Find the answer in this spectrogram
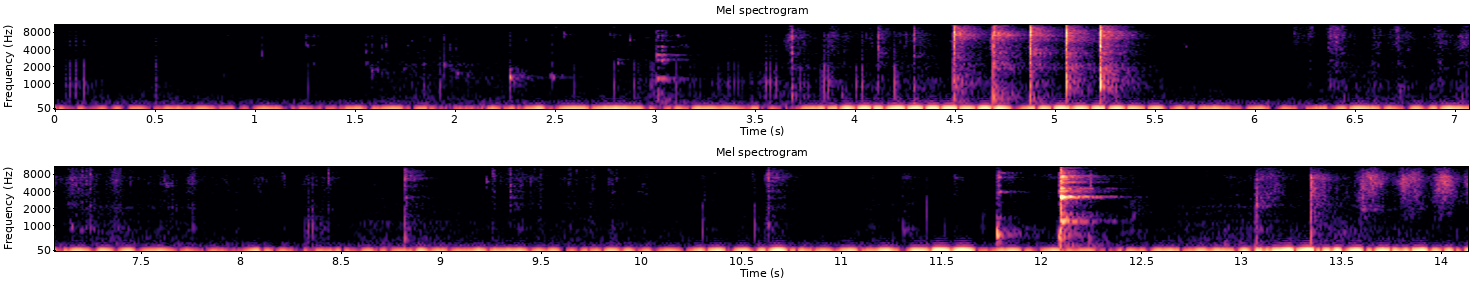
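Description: An oil-soaked mesh broth bag being squeezed and handled over a glass measuring cup: scattered rustling and squeezing noises, loudest in a quick run of scratchy crackles about four seconds in. One sharp clink of glass comes about two seconds before the end.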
